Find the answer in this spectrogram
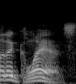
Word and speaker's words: at a glance: And for pronunciation, once again, that T in at, I'm gonna pronounce it with a flap T, and then I will link it with the vowel sound in that article, at a glance, at a glance.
